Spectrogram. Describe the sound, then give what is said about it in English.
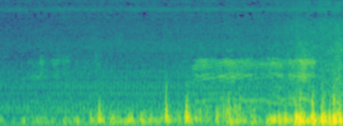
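Sheep bleat in a wavering chorus on a hillside as a shepherd calls them, starting softly and swelling into a loud cluster of overlapping calls near the end, with faint background noise. “He's out on a hillside and he starts calling his sheep.”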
